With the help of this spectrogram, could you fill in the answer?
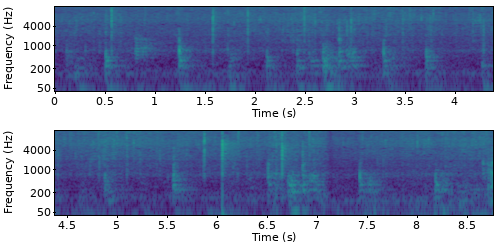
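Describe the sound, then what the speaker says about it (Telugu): Ginger-garlic paste and green chilli paste fry in oil in a pan, giving a continuous crackling sizzle broken by repeated sharp scrapes and clinks of a spoon stirring, close and fairly loud, with no talking. "అల్లం వెల్లుల్లి ముద్ద, అలాగే పచ్చిమిర్చి ముద్ద బాగా ఫ్రై అయిందండి."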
